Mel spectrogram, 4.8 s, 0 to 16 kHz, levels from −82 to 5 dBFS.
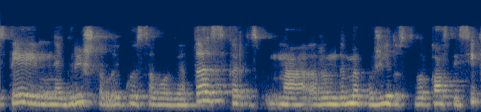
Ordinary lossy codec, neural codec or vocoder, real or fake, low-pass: AAC, 48 kbps; none; real; 7.2 kHz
